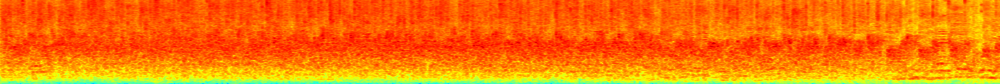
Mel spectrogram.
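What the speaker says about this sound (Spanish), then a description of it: "Les pido por favor un fuerte aplauso." Loud, sustained applause fills a university hall after a debate on constitutional reforms, a thick, unbroken roar of many clapping hands with faint voices mixed in near the end.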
